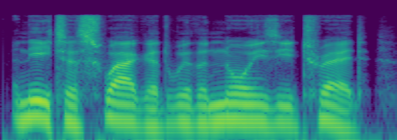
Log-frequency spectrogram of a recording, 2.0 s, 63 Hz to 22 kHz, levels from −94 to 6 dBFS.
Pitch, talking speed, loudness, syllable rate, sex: 130 Hz, 180 wpm, -18 LUFS, 6.3 syllables/s, male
